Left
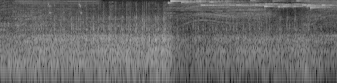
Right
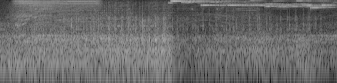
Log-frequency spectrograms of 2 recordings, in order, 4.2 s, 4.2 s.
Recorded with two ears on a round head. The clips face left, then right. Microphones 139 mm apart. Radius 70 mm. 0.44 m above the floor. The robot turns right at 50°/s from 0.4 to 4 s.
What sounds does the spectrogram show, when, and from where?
2.1 s a chime: 60° left, 2 m; by 4.1 s 155° left, 2 m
